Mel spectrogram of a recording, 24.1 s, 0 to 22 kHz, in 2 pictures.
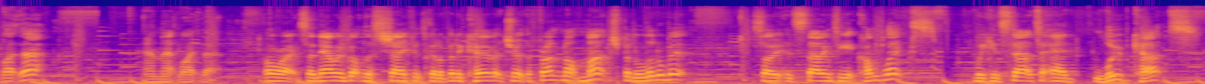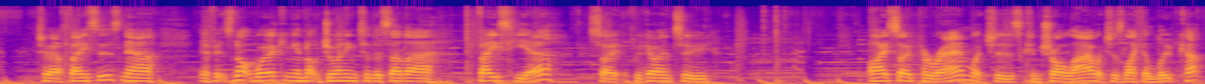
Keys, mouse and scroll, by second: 0.0 right click, 0.6 middle click, 0.7 middle click, 0.8 scroll, 0.9 click, 1.2 click, 1.8 scroll down 2, 1.8 2, 1.8 middle click, 1.9 2, 2.1 click, 2.1 scroll up 1, 2.4 shift+middle click, 2.4 scroll down 4, 2.6 middle click, 2.6-4.6 shift+scroll down 1, 4.6 middle click, 4.9-6.4 shift+scroll down 6, 5.3 shift+middle click, 6.4 middle click, 6.5 scroll down 1, 6.7 shift+middle click, 6.7-8.3 scroll, 7.0 middle click, 8.3 middle click, 8.7-9.4 scroll, 9.4 ctrl+r, 9.4 middle click, 9.4 scroll, 9.4 click, 9.6 middle click, 10.1 middle click, 10.9 ctrl+r, 12.2 Escape, 12.7 Escape, 12.9 click, 14.2 ctrl+r, 15.5 click, 16.2 middle click, 16.3-17.2 typing, 16.5 click, 16.9 click, 17.8 ctrl+r, 17.8 click, 17.8 right click, 17.9-18.3 scroll, 18.4 middle click, 18.7-20.5 typing, 20.5 middle click.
